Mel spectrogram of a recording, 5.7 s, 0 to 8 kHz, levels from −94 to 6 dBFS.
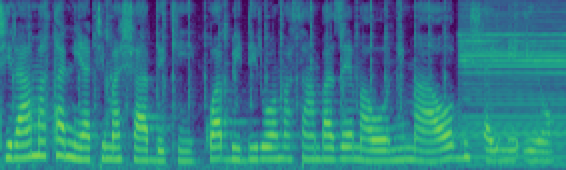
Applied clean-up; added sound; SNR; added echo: none; Alarm / Clock; 14 dB; none.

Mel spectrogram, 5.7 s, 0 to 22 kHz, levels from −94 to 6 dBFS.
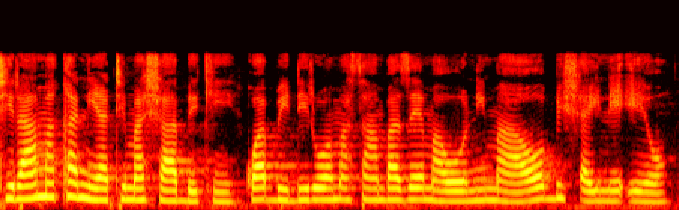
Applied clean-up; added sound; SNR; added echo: none; none; none; none.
